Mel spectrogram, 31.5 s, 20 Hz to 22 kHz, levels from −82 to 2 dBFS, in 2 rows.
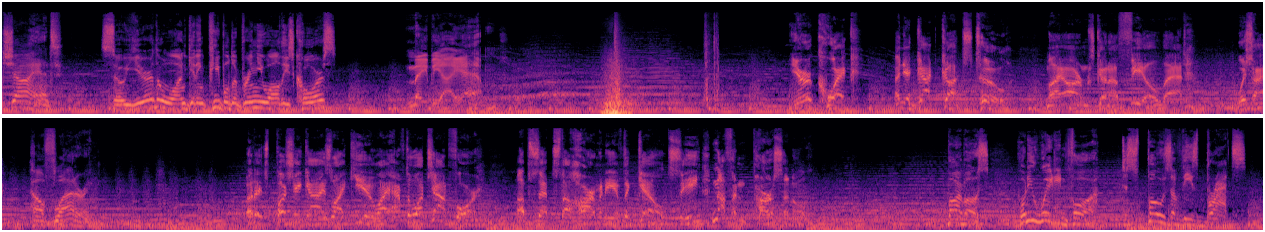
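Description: There are no technical faults to describe in time order here.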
